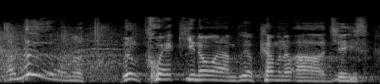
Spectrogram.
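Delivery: high, loud, laughing through the words. Real, not acted. Speaker at a meeting laughing about his detox shakes. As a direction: chuckle at your own shaky state.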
